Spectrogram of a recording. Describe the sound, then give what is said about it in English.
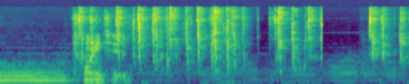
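Rapid typing on a computer keyboard during a tabletop role-playing game session, many quick, crisp key clicks in an uneven flurry, with a brief voice near the start. “You're doing a lot of typing, boy.”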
